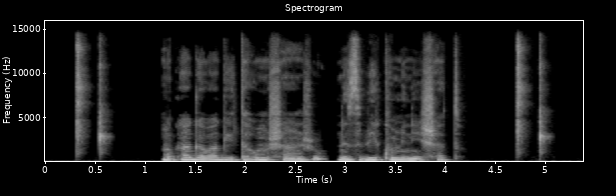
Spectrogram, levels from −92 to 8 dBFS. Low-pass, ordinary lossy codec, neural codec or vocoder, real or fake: 14.4 kHz; none; vocoder, 48 kHz, 128 mel bands, Vocos; fake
